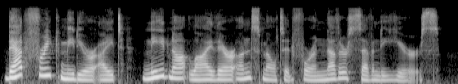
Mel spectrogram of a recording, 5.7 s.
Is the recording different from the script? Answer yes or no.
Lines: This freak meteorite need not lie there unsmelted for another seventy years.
yes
